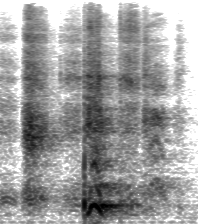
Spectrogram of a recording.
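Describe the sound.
A voice imitates heavy, angry breathing: a few harsh, breathy huffs and gasps, with one throatier, voiced exhale in the middle, loud and with no talk.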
